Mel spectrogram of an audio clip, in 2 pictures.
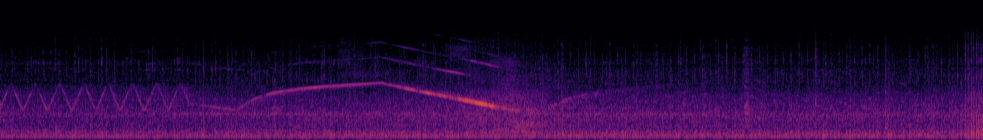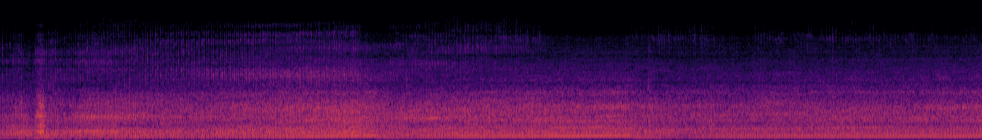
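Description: Harley-Davidson V-twin motorcycle engine running low, with a siren wailing once, rising and then falling, a few seconds in. About halfway through the engine revs up and gets louder as the bike pulls away, with wind noise on the helmet microphone.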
